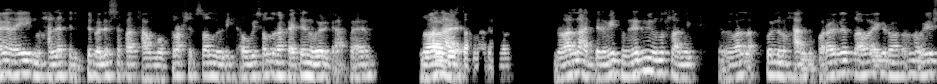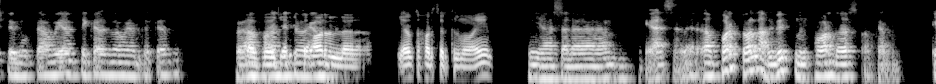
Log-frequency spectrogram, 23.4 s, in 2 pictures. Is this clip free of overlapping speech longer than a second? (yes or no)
no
